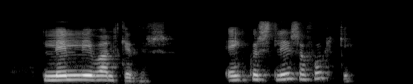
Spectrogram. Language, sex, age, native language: Icelandic, female, 40-49, Icelandic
